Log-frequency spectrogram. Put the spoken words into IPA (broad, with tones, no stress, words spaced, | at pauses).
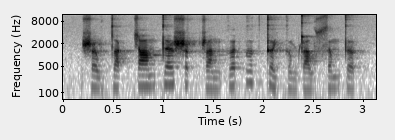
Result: ʂə˨˩˨w t̪a˨˩k̚ca˧m t̪ɛ˧˥ʂə˨˩k̚ ʂa˨˩nkəː˦˥t̚ɣə˦˥k̚ t̪ə˨˩˨jkə˨˩˨mʈa˨˩w sə˧mt̪ə˨˩k̚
